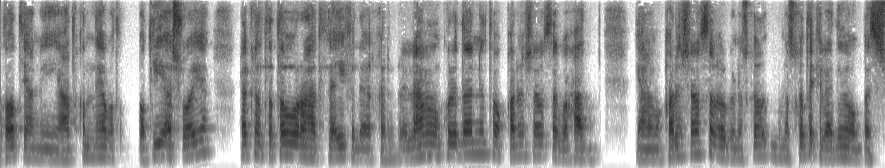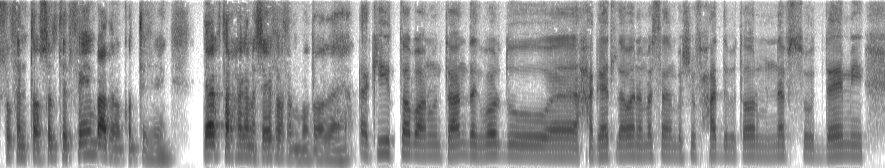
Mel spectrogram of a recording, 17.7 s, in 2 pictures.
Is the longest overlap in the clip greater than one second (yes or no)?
no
